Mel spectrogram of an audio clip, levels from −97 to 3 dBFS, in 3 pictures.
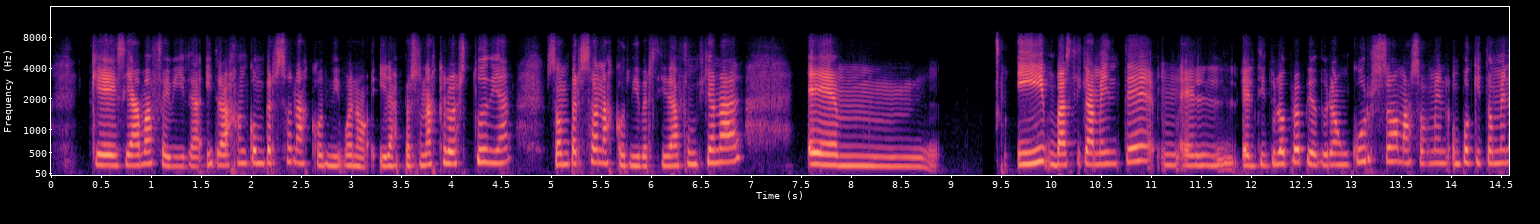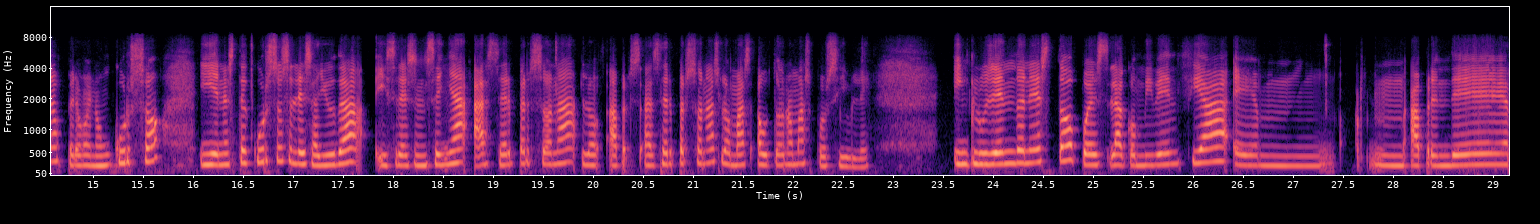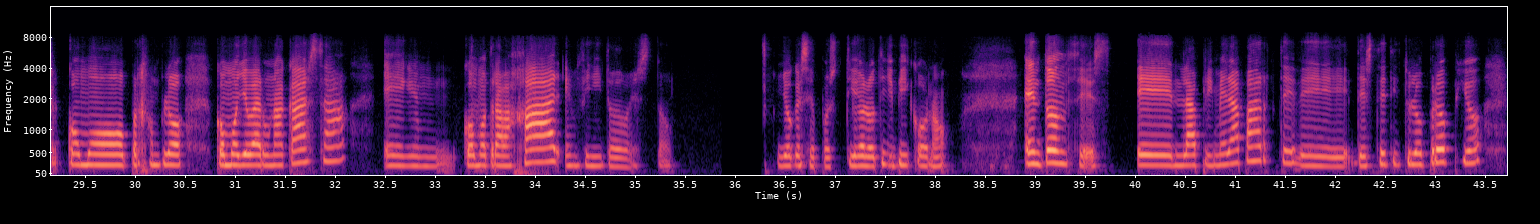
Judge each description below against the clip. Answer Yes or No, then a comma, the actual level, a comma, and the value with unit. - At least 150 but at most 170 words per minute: No, average, 140 wpm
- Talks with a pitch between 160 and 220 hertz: No, high, 235 Hz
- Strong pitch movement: No, average, 3.7 semitones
